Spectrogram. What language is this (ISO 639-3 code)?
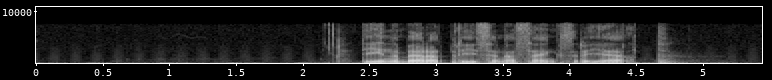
swe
